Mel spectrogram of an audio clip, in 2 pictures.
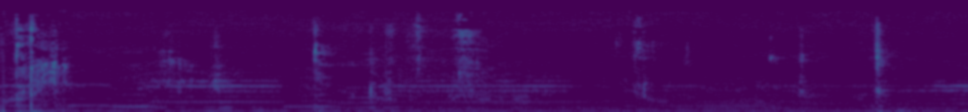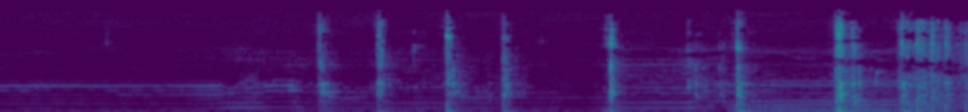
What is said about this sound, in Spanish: Se sienta en una butaca e inserta papel en la máquina de escribir.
